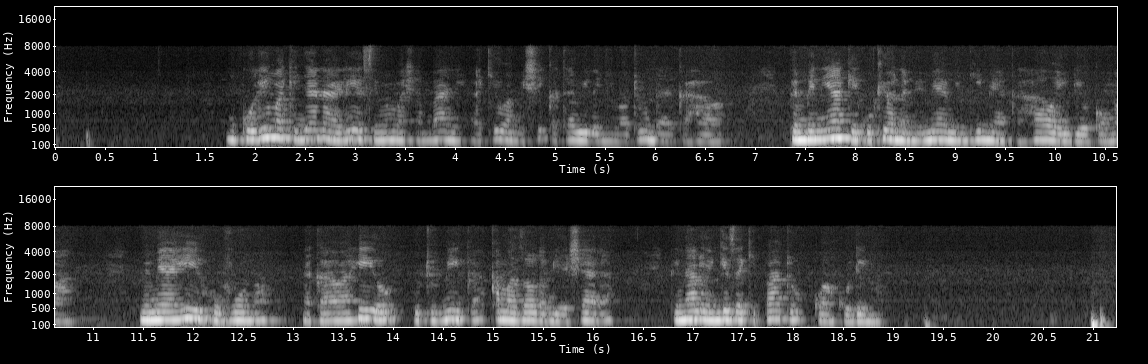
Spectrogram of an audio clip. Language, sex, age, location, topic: Swahili, female, 18-24, Dar es Salaam, agriculture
